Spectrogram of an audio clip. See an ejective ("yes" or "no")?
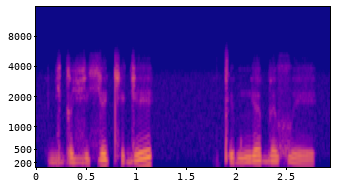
yes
